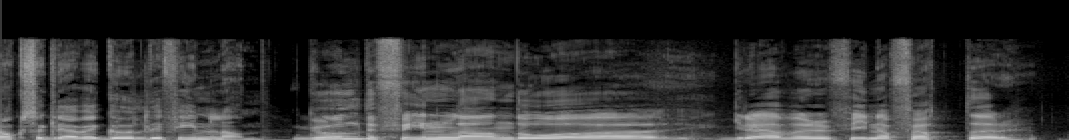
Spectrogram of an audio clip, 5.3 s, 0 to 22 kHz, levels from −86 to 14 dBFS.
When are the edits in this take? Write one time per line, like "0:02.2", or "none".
0:01.4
